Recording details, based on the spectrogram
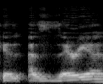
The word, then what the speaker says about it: Azaria: I really like uh, Hank Azaria.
